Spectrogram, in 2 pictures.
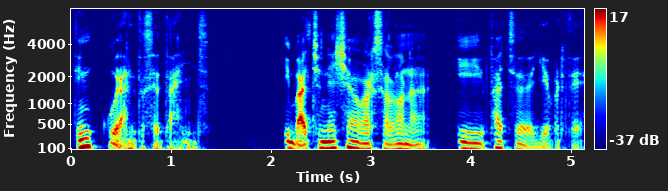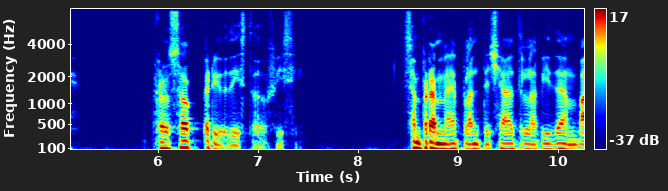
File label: male spanish castilian catalan bookseller interview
